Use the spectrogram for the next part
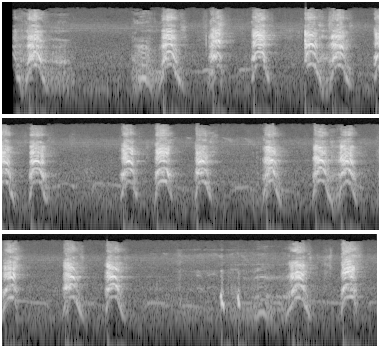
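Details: Wire-haired fox terrier barking frantically at a flowerpot: sharp, loud barks in quick bursts, often paired or tripled, roughly twenty-five over eleven seconds with brief pauses, a faint whine near the end.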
